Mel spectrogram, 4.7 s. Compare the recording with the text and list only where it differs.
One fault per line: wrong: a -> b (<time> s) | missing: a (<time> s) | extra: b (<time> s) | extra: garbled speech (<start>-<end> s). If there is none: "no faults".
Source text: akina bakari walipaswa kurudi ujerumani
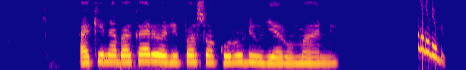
no faults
